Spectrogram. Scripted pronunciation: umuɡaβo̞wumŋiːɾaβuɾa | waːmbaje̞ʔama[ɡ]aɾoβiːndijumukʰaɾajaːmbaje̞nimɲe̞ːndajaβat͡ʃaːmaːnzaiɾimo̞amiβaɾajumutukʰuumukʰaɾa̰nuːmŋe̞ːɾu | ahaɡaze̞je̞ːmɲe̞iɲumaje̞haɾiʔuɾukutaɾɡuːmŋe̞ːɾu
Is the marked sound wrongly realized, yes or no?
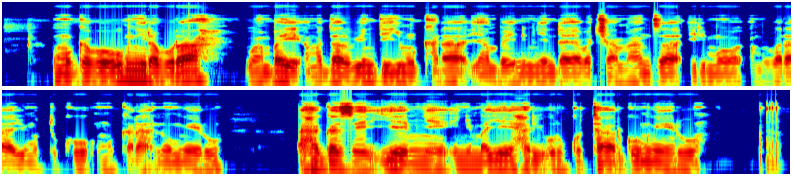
yes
